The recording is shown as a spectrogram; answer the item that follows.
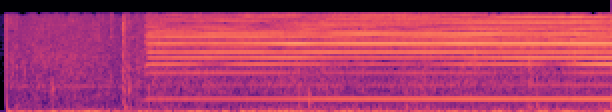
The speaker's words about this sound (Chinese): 这个是什么声音？ 这个是驱蛇器。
